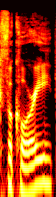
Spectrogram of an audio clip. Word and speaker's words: Ficori: So I'm Nick Ficori. That's how you say it. It's okay. Yeah, it looks just like it says. It sounds just like it looks.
